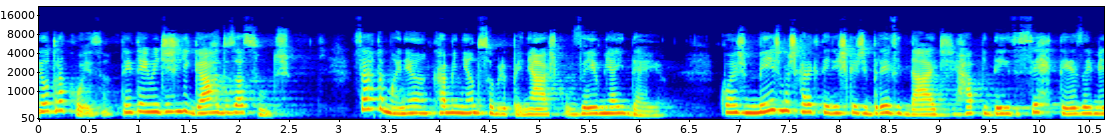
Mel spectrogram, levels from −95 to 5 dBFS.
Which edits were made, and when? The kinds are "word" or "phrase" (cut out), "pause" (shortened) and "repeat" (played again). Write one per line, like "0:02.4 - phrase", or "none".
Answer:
none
